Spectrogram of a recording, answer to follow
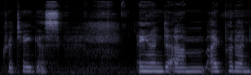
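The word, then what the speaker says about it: Crataegus: Hawthorne genus Crag cretus I think that's a hard G cragus and um I put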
